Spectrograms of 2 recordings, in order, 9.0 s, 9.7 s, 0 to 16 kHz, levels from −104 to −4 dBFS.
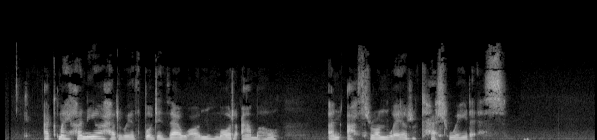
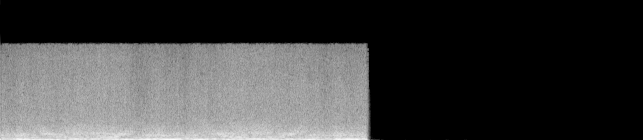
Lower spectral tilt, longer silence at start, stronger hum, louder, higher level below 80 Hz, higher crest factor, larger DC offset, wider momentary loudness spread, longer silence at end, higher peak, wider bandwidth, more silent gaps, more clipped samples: about the same, -5.5 dB/octave vs -5.5 dB/octave; first, 0.35 s vs 0 s; neither; second, -32 LUFS vs -13 LUFS; second, -74 dBFS vs -22 dBFS; first, 18 dB vs 12 dB; neither; first, 9 LU vs 3 LU; second, 1 s vs 4.1 s; second, -14 dBFS vs -2 dBFS; about the same, 10.5 kHz vs 11.5 kHz; neither; neither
